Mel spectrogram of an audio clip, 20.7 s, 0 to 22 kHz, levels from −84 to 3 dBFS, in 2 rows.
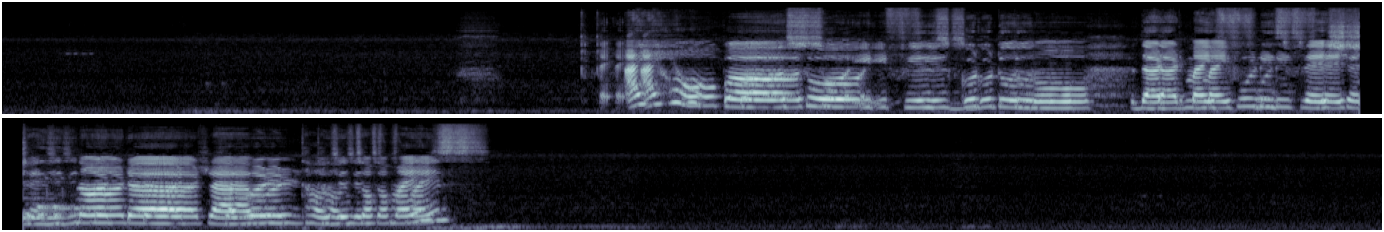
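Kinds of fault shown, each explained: Doubled audio track: A second copy of the same speech is likely being mixed in from a slower capture path or an out-of-step edit. It runs through the whole clip, trailing the original by roughly a tenth of a second and sitting around 5 dB quieter. Every syllable gets a crisp, full-band slapback with no reverberant tail or room colouring.
Rebuffering stall: The player exhausted its downloaded audio and paused until more data arrived. Right after "my food is fresh", the sound drops to dead silence from about 10.18 to 10.51 s, then picks up exactly where it left off with "is it not uh". Nothing is skipped, but the gap inserts about 0.33 s of extra time into the clip.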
